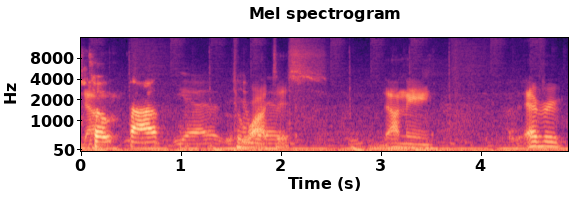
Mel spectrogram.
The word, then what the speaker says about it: Thoth: don't even know how to properly pronounce his name. All right, they really It's don't. Toth.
